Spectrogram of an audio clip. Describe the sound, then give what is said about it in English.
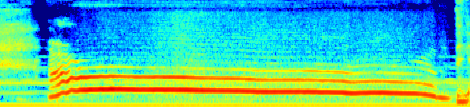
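A wolf off in the distance lets out a single long howl that rises quickly, holds a steady mournful pitch for several seconds, then slides downward and fades, with no other sounds around it. “as you do this, as you continue to howl, you hear amongst all the sound of the people celebrating, you hear the actual howl of a wolf off in the distance.”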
